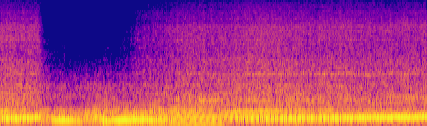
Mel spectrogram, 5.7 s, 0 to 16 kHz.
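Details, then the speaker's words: Subaru WRX, oil up to temperature, third-gear pull after installing a Tial 38mm external wastegate: engine pulls hard with a rising note and a loud rushing hiss as the wastegate vents boost, no overboost; normal. "holy we didn't overboost we didn't over who the whose ha ha but that wastegate is loud as oh my god"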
